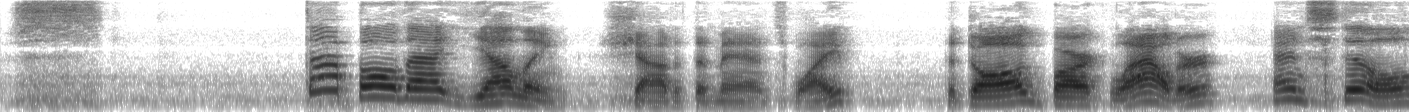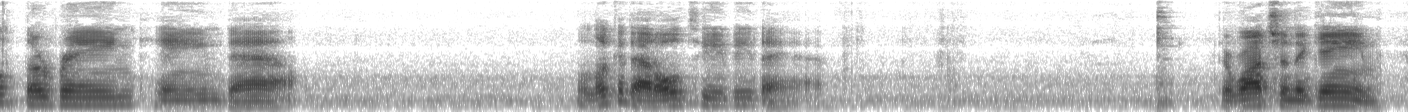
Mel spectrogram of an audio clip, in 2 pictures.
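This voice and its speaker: A man's voice: medium pitch, slow pace, pauses often, dull audio. A man reading a picture book aloud expressively, with casual asides. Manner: expressive, acts out the lines. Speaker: read-aloud storyteller.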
